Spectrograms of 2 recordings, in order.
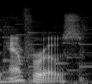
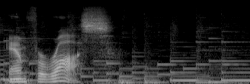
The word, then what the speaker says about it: Ampharos: Another common mispronunciation is Ampharos. That's what I call it, but I guess it's Ampharos. They really should have added another S to make that more clear.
